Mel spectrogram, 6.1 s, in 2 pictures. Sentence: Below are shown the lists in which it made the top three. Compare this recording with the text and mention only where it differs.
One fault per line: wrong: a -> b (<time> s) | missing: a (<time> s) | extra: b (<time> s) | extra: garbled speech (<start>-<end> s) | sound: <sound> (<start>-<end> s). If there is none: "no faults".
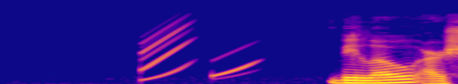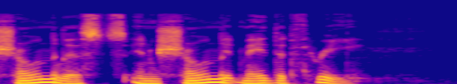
sound: chirp (0.9-1.8 s)
missing: the (3.4 s)
wrong: which -> shown (4.1 s)
missing: top (5.0 s)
